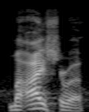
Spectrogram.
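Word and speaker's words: מַעֲשֵׂר: In the Hebrew, it's pronounced ma'ashara.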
